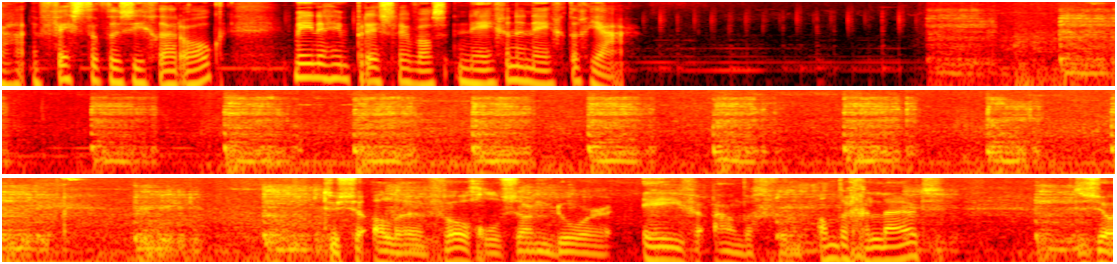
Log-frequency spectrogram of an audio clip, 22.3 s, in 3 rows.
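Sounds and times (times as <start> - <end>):
speech: 0.2 - 4.3, 17.0 - 22.2
hedgehog snuffling in a garden: 6.2 - 22.2.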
